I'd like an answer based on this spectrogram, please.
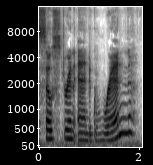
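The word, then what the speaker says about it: Søstrene Grene: I got this at a wonderful store called, I pronounce it as Sostrin and Gren. You can see it here, Sostrin and Gren.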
